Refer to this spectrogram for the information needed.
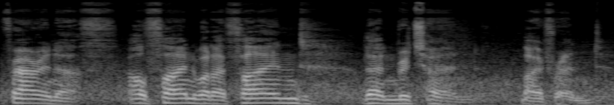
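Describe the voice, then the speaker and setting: A stoic, firm Viking raider. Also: male voice, fairly high pitch, expressive, a little slow. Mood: measured. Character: stoic, steadfast male Viking raider hero. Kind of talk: dramatic video game cutscene acting. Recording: game audio with faint background noise.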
